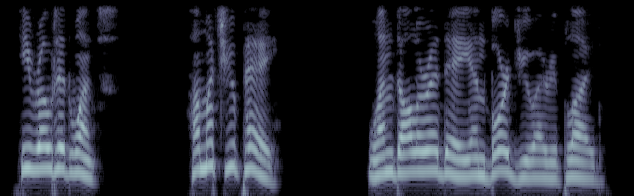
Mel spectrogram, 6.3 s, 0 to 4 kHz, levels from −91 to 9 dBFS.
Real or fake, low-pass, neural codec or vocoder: real; 3.6 kHz; none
